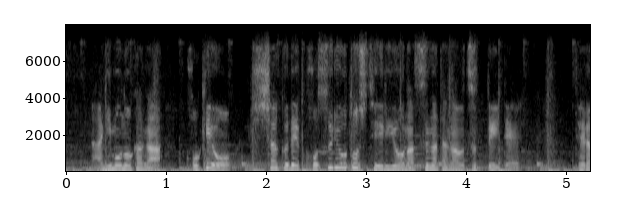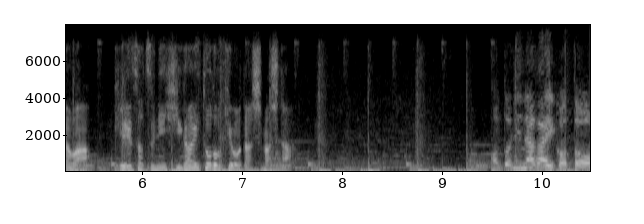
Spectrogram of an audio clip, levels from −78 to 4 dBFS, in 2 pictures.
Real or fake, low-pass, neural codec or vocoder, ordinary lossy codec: real; 7.2 kHz; none; Opus, 16 kbps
